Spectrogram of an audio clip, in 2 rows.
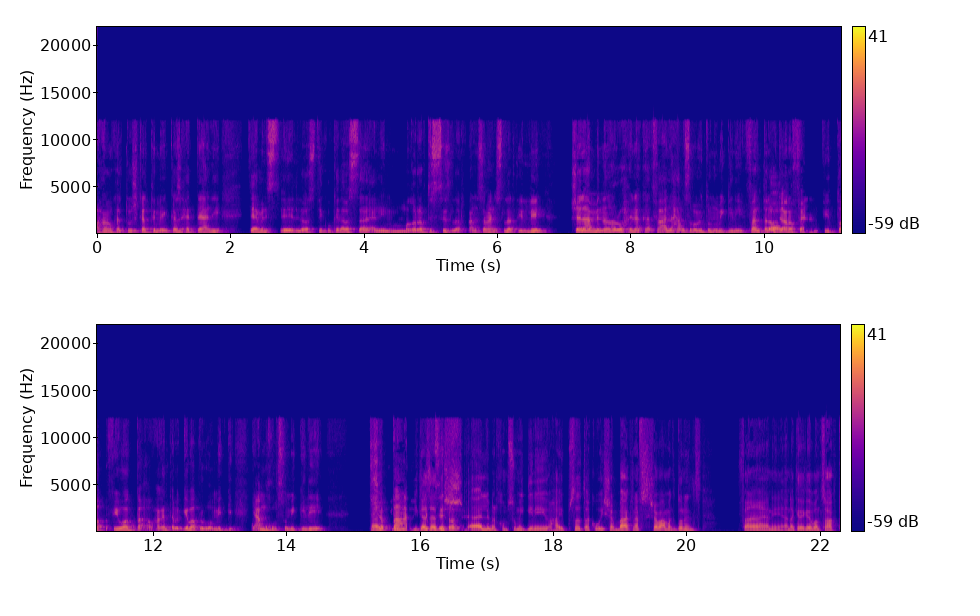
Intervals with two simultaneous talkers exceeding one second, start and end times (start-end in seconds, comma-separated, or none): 15.3-16.7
